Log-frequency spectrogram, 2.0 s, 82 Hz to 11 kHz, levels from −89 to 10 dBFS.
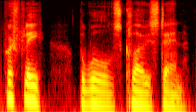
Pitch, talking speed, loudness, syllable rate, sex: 105 Hz, 155 wpm, -18 LUFS, 5.2 syllables/s, male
